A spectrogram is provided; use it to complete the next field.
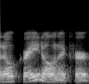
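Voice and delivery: ordinary talk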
